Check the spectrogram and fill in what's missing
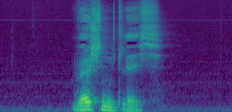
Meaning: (adjective) weekly; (adverb) 1. weekly, every week 2. weekly, once every week
- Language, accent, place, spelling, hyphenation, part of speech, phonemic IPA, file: German, Germany, Berlin, wöchentlich, wö‧chent‧lich, adjective / adverb, /ˈvœçn̩tlɪç/, De-wöchentlich.ogg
